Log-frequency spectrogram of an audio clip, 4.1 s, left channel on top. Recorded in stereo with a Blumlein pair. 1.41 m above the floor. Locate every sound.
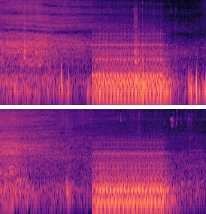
1.8 s a gunshot: 20° left, 1.0 m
